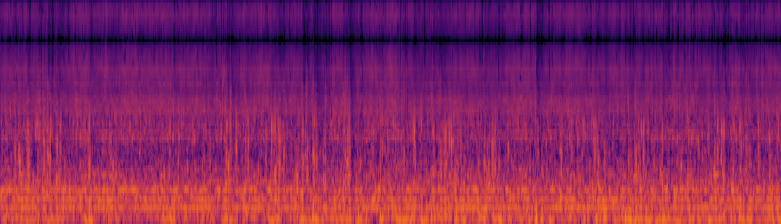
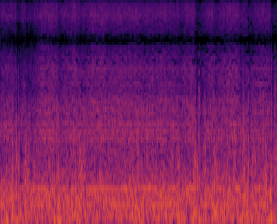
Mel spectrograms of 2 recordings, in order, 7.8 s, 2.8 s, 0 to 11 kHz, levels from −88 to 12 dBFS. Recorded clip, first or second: second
